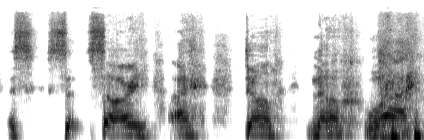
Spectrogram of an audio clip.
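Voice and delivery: choked, stammering apology, pitched high; reliving a sob through the words; retold crying apology. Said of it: "I had no idea why I was crying".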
